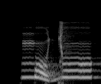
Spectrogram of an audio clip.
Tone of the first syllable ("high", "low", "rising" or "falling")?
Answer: falling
